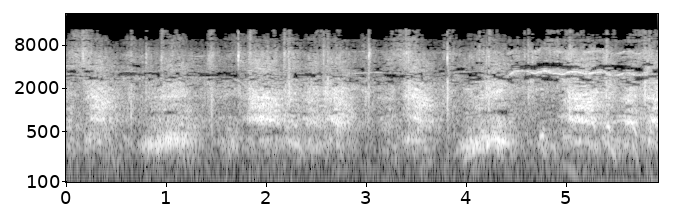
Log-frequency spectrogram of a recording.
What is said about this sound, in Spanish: No queremos mundial, queremos sanidad. Es el grito que más se ha escuchado estos días en las mayores movilizaciones de los últimos años contra el gobierno en Marruecos.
